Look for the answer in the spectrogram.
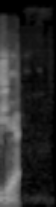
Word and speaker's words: Geoff: Oh, Geoff. Yes, that kind of Jeff. Would you say he spells it wrong? – Yes, he does. In fact, Baseball Reference even has a pronunciation for his first name, J-E-F-F.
